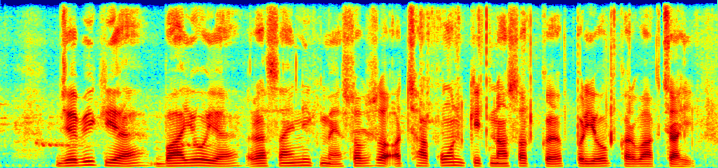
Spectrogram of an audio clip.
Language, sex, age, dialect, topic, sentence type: Maithili, male, 60-100, Eastern / Thethi, agriculture, question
